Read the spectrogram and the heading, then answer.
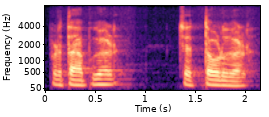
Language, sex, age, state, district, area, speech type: Hindi, male, 45-60, Rajasthan, Jaipur, urban, spontaneous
